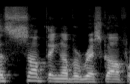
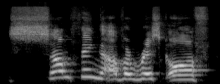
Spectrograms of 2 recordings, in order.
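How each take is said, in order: First: Said in the usual way. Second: Hedging over a market read, high-pitched drawn-out stress on "something". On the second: Shown as a demonstration. Market host qualifying a risk-off move, emphasis on "something". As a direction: stretch "something" slowly, pitched way up.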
